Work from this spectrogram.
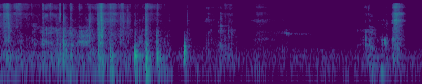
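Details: Baby bulldog mid teething tantrum, with a cluster of short, sharp grumbling yips and snorts early on, then quieter shuffling and a final brief whiny burst.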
